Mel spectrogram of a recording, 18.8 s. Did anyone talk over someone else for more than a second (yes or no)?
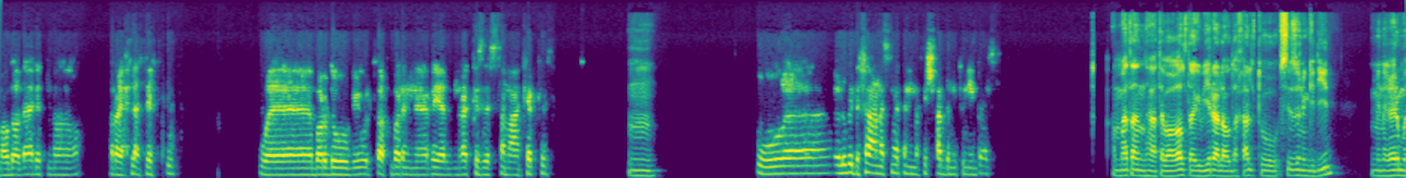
no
